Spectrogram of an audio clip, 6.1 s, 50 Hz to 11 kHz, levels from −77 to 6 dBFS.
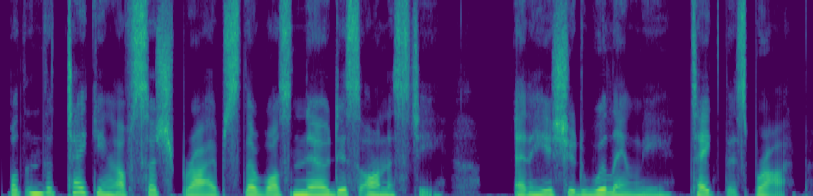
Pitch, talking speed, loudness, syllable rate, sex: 200 Hz, 175 wpm, -18 LUFS, 5.1 syllables/s, female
